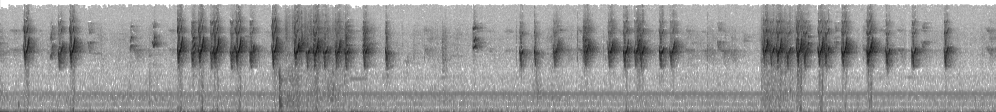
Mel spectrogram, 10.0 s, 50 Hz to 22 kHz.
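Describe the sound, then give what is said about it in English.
A group of four birds in a nest, recorded with a parabolic microphone at cell 4, calls continuously, including begging calls, with overlapping high-pitched chirps and tweets in quick irregular bursts, loudest at the start and again toward the end, over a steady low hum. “And this is the group of four birds.”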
